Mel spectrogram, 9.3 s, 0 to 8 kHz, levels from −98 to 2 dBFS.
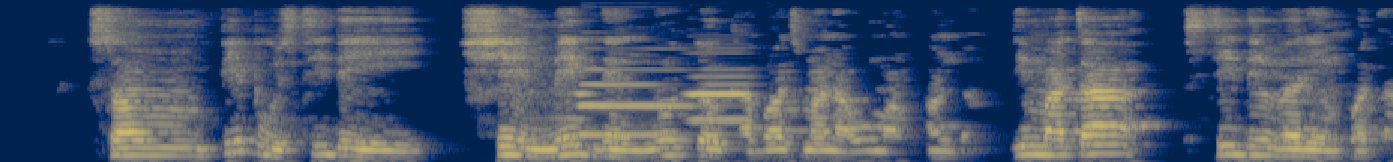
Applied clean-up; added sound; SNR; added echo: classical method WPE with log-MMSE.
